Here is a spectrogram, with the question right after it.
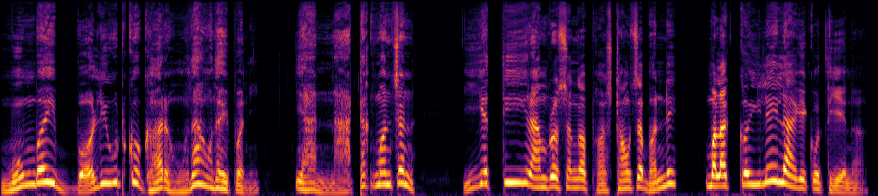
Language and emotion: Nepali, surprised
